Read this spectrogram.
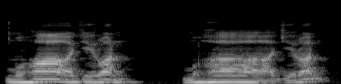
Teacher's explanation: হাটাকে open রেখে গলা শেষ থেকে আনবো আমরা, একালে টানবো, মুহাজি রন, রন রার উপর যে তানবিন যেখানে আমরা এজাহার করবো, গুণ হবে না, মুহাজিরন।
